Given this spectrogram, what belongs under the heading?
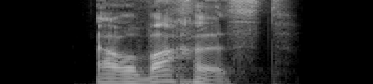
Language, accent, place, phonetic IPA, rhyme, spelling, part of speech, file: German, Germany, Berlin, [ɛɐ̯ˈvaxəst], -axəst, erwachest, verb, De-erwachest.ogg
- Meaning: second-person singular subjunctive I of erwachen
